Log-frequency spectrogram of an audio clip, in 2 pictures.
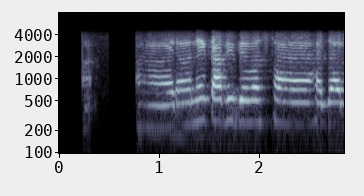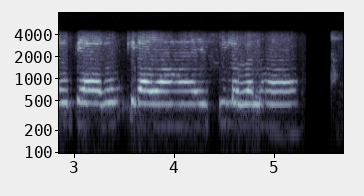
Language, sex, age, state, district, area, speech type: Hindi, female, 45-60, Bihar, Madhepura, rural, conversation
